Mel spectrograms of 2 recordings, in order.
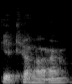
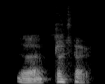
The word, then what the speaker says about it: Qatar: First, I wish people would learn to pronounce Qatar. It's not guitar or Qatar, which is a chest infection. Qatar is the way it's pronounced.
